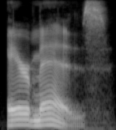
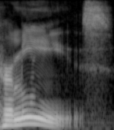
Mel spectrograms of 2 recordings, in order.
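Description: First: The ending rhymes with 'Pez'. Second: The ending does not rhyme with 'Pez'. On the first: The speaker calls it right. "It's actually Hermès, as in Pez" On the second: The speaker calls it wrong. "A lot of people say"

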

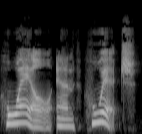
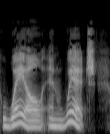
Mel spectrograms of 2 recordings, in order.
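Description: First: The words start with a breathy h sound. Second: The words start with a plain w sound.

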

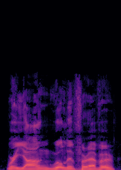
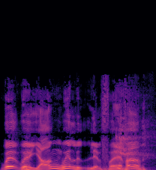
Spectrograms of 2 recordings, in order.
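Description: First: It is said in an ordinary speaking voice. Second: It is said in a loud, hawking sales-pitch voice.

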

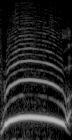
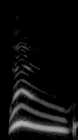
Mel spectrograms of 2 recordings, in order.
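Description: First: It is shouted loudly with energy. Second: It is said in a quieter, subdued way.

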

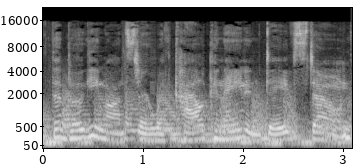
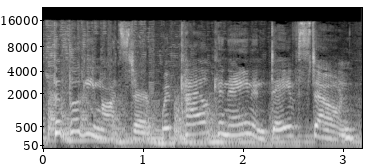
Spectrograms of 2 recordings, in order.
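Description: First: It is said in a sexy, seductive way. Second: It is said in a real, sincere way.

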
